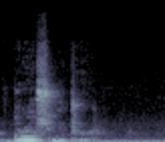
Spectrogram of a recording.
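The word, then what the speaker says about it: Großmutter: It's like their weird looking B letter. But it's a kind of an S. It's like Grossmutter. Grossmutter? Grossmutter.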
